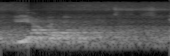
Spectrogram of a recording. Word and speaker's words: Jabbok: Now in Hebrew, Jabbok, as it would be pronounced with a Y instead of a J, Jabbok, is very similar to Jacob.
